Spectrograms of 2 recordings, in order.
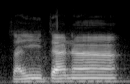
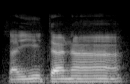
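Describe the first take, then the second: Both takes have the same delivery.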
